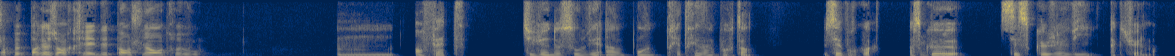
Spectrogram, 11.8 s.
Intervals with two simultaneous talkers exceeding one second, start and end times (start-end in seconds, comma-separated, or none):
none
